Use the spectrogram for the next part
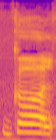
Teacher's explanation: This symbol is particularly used when consonant R comes after any vowel, because in British English R is not always clearly pronounced as in American English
